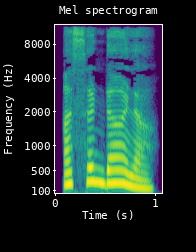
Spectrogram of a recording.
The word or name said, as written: ಅಸಡ್ಡಾಳ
